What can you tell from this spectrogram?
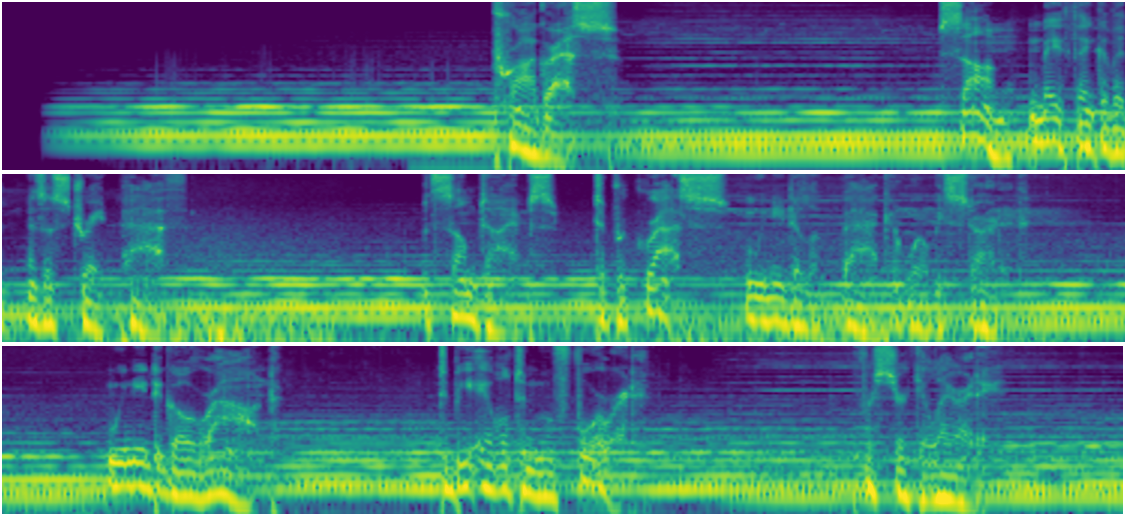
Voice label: Produktvideos Breites Publikum, native; PROFISPRECHER

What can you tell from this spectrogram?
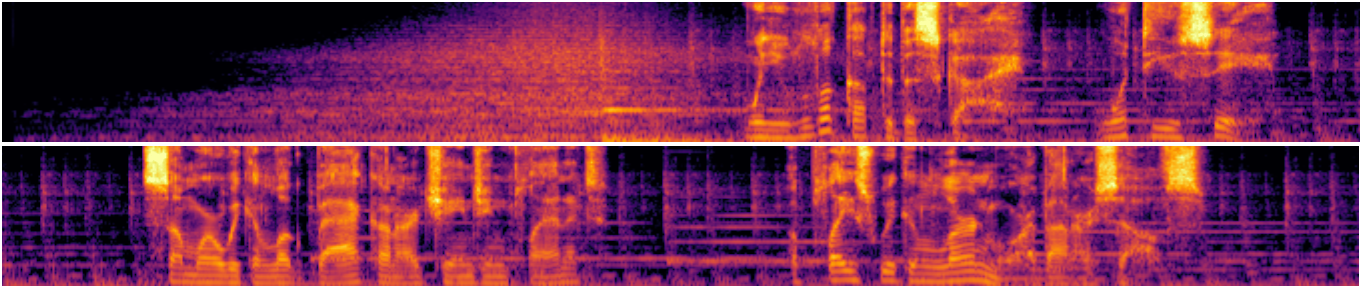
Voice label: TV Werbespots; Jugendfrei; NATIVE PROFISPRECHER

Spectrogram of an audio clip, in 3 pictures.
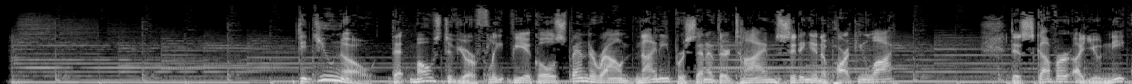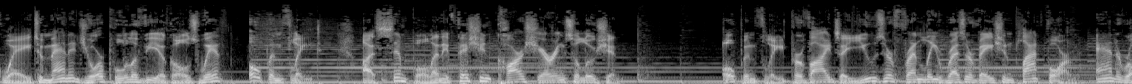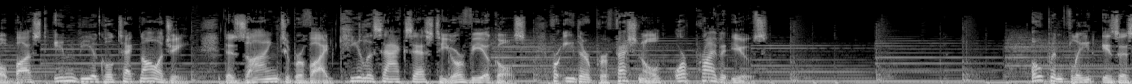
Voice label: Imagefilme Profi Publikum; NATIVE PROFISPRECHER

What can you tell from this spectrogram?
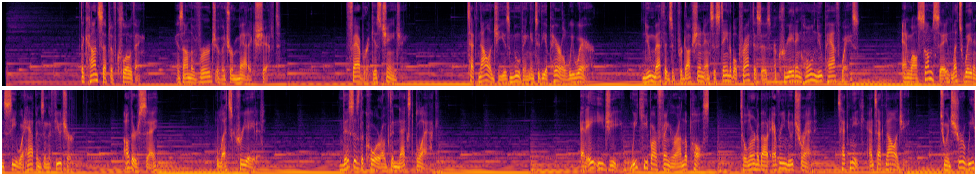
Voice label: Produktvideos Jugendfrei, NATIVE PROFISPRECHER

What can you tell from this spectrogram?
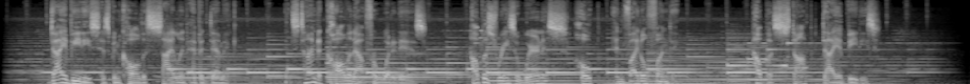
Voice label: TV Werbespots Jugendfrei; NATIVE PROFISPRECHER

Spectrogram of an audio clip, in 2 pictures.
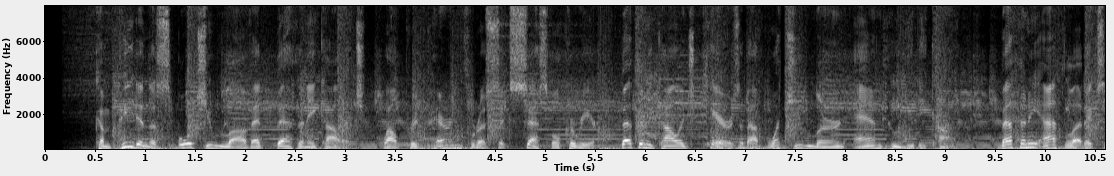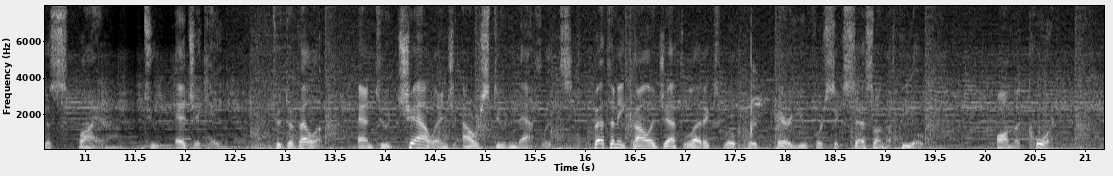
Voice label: Imagefilme Breites Publikum, native; NATIVE PROFISPRECHER

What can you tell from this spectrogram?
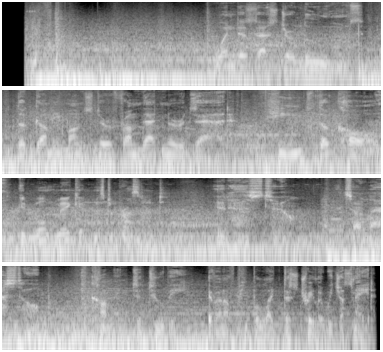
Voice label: Trailer Kinderpublikum; NATIVE PROFISPRECHER

